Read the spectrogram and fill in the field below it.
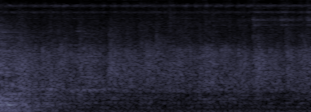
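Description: A church congregation claps together during a Sunday morning service, a steady, dense wash of applause that holds at an even level for several seconds with no voices over it.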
